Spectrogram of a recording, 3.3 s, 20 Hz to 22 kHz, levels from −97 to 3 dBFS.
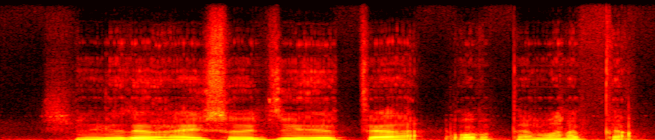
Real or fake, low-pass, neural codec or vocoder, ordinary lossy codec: fake; none; codec, 44.1 kHz, 1.7 kbps, Pupu-Codec; none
